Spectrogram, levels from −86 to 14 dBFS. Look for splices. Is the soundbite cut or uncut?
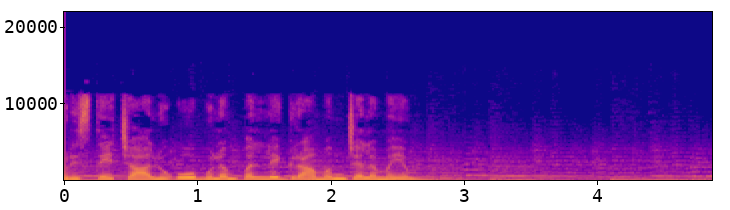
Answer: uncut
